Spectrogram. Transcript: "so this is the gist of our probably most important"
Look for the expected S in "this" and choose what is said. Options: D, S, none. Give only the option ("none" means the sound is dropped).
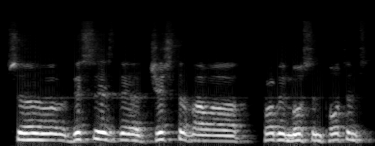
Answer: S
